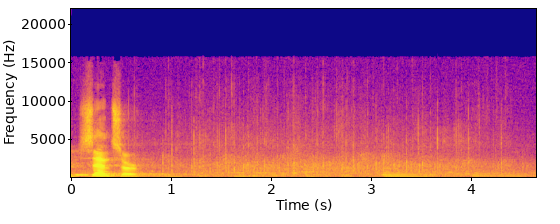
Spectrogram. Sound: audience applauds

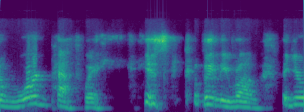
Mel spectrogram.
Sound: laughs

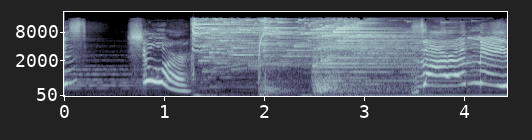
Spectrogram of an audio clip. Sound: shimmering tone

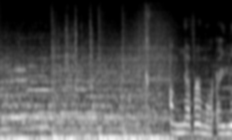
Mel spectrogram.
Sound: snaps fingers

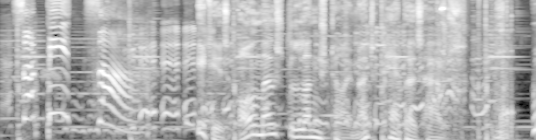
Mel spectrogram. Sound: laughing

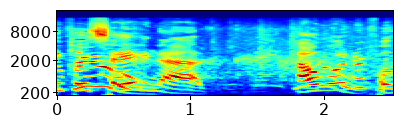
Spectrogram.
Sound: audience applause

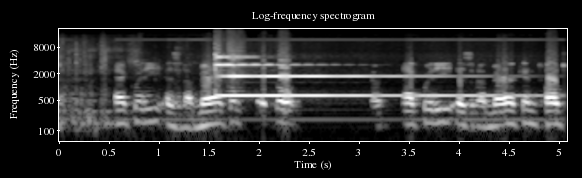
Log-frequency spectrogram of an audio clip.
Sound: timer beeps

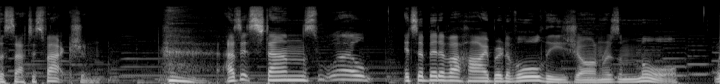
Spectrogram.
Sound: sigh

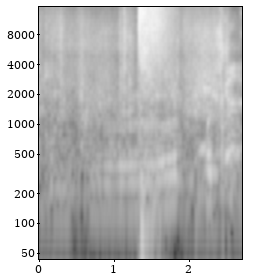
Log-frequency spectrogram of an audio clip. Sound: machine zapping; machine buzzing

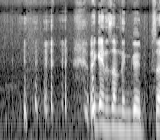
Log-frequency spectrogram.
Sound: chuckles

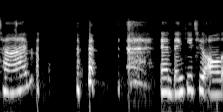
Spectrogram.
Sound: laughs

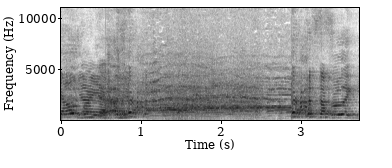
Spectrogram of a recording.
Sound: screaming; laughing

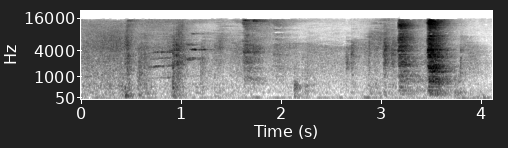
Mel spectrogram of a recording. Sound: door opening

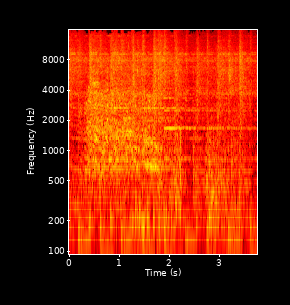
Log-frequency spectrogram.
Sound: audience laughing

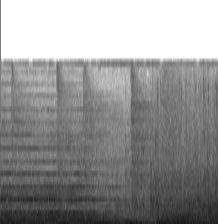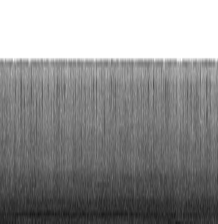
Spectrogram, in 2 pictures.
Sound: audience applauding and cheering

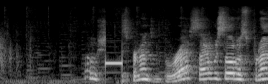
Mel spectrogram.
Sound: beep

